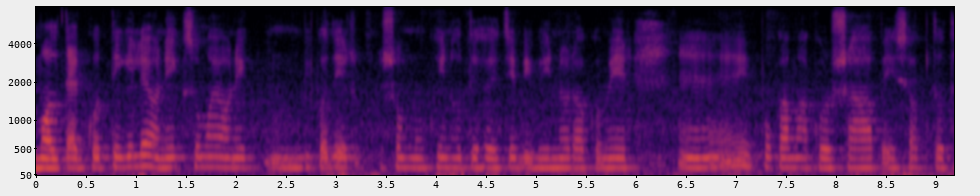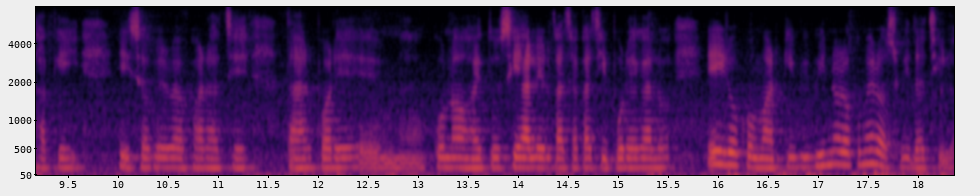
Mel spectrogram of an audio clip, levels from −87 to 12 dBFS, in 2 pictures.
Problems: none marked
